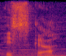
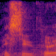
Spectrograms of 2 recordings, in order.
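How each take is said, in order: First: The middle 'u' is barely pronounced or dropped. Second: The middle 'u' is clearly pronounced and emphasized. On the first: The speaker calls it right. "You don't put so much emphasis on the U" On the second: The speaker calls it wrong. "it's not Isuka"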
